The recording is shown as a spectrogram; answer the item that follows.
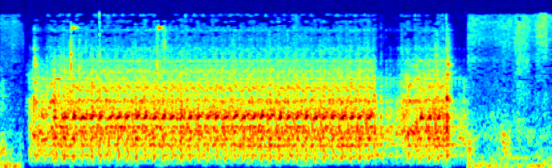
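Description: Computerised domestic sewing machine stitching a seam in fabric, running faintly with a rapid, even stitch rhythm for about two and a half seconds, then a brief second run before it stops.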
